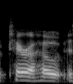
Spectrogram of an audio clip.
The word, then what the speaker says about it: Terre Haute: It's uh, the French fur trappers got there first, so Terre Haute is how you say it. But I've very rarely heard anyone not from there get it right.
